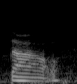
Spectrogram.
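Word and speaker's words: dao: you sure yeah yo Dow Dow is spelled T a o or sometimes it's spelled da o depending on which pinyin alphabet you're using have one hand in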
